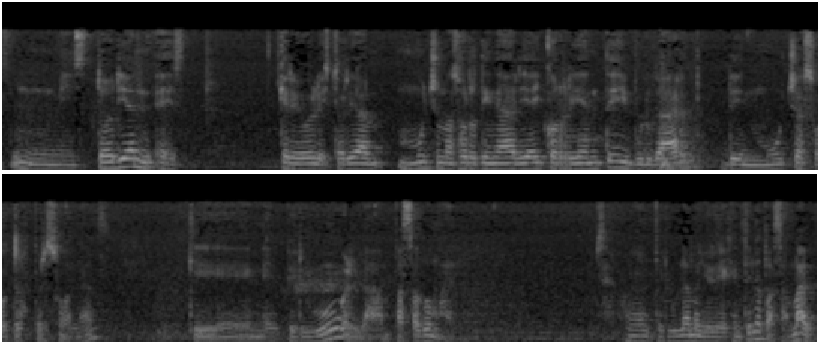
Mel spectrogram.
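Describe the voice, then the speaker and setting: At a fairly slow pace, a man with a medium-pitched voice and ordinary pitch variation takes long, frequent pauses. Noticeable background noise and audible room echo are present. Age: 40s. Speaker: historian and poet. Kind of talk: interview.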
